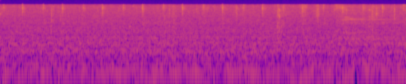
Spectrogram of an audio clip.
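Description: Faint, scattered small metallic ticks of a screwdriver working at the ratchet wheel of a pocket-watch movement while trying to wind it, over a steady low hum. The mainspring is not taking the wind.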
